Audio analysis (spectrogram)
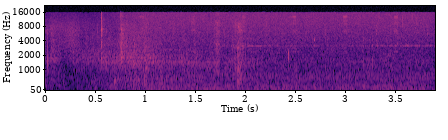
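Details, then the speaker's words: Failing external hard drive, powered up inside its enclosure: low buzzing whir with a faint high tone and occasional ticks as it spins but doesn't work. "And as you can hear, it's just kinda going (imitates buzzing) not workin'."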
